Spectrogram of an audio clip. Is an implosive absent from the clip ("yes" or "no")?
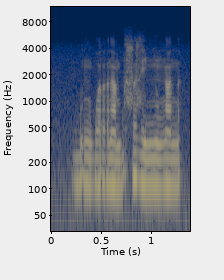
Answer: yes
